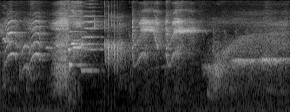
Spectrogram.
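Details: Asian pied starling, recorded as a master track for teaching songbirds, gives loud bubbling warbles and harsh buzzy notes, then a long drawn, slightly rising whistle holding steady to the end.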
